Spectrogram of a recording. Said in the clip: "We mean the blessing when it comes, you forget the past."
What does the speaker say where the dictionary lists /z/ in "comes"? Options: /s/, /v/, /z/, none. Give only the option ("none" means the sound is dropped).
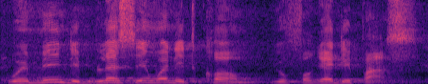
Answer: none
